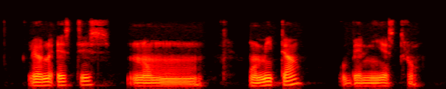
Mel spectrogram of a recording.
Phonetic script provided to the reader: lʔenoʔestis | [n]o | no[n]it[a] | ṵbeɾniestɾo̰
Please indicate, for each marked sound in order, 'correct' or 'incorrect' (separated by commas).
correct, incorrect, correct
